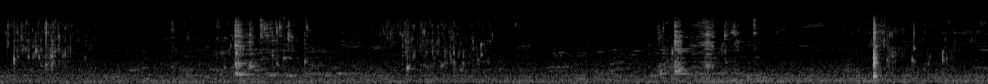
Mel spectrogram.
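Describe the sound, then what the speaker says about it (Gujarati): Water is poured into sabudana (tapioca pearl) paste for papad, a soft, faint trickling and dripping with a few brief splashing bursts, quiet and close. "તો અહીં હું 3 ગ્લાસ પાણી ઉમેરું છું"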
